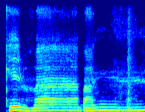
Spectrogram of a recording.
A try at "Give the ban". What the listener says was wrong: Beautiful. Well done. Excellent.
